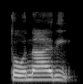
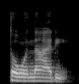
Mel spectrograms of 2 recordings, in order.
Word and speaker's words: tonari: It's not THA, but the sound when you pronounce it is actually the softer THA sound. Okay, so it's ta. So words like tonari, for instance, right? Tonari and tomodachi. So these two words, it's tonari, tomodachi.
